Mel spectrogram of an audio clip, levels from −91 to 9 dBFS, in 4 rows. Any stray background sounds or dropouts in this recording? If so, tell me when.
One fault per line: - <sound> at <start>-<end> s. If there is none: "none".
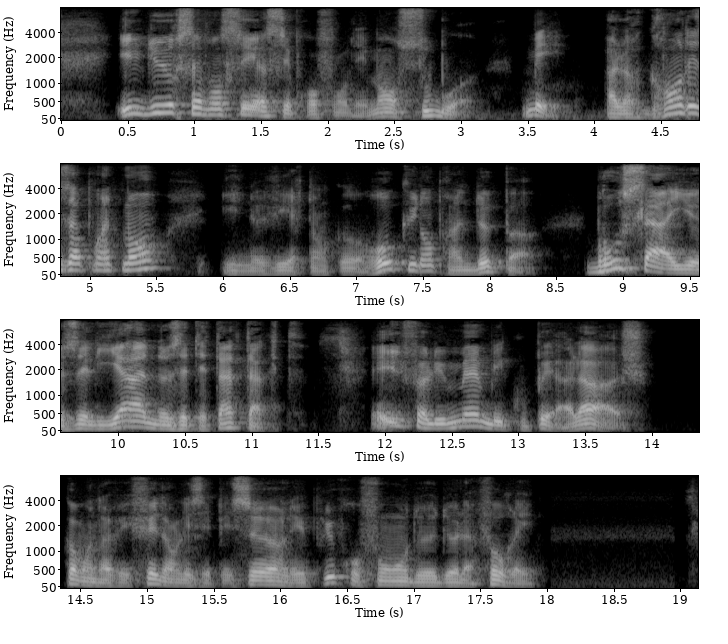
none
